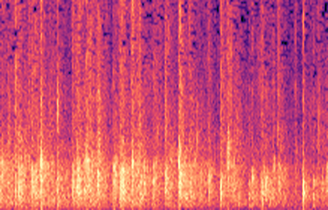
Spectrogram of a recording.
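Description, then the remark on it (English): A church audience breaks into scattered applause, many hands clapping in a dense, irregular patter that holds steady throughout, with no voices over it. “I'm waiting for somebody to clap your hands or say something.”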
